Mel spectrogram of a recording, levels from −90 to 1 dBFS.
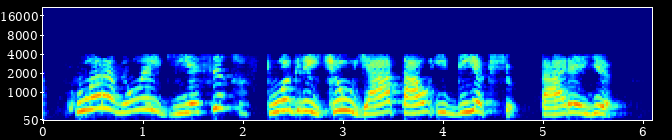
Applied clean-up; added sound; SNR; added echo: none; none; none; none.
